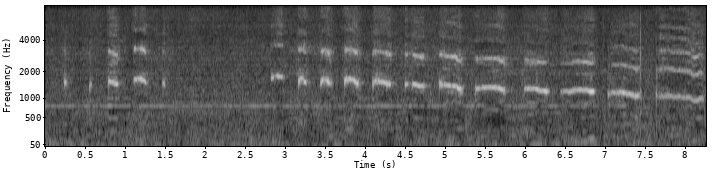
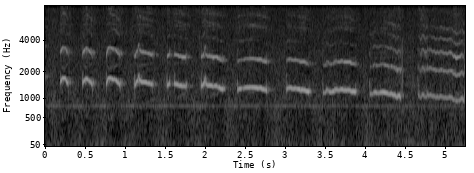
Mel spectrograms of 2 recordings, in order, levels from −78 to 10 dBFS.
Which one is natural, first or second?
second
